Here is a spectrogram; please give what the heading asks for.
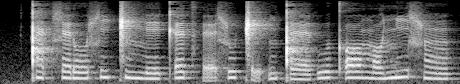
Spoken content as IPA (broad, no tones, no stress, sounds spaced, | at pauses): ǃ ɛ̃ ʔ ɬ ɛ ɾ o ɬ i ǁ ĩ ŋ e kʼ ɛ t͡sʼ ɛ̰ ɬ u ǁ ḛ ʔ ĩ ǃ ɛ | w ʊ kʼ ɔː ŋ ɔ ɲ i ɬ õ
